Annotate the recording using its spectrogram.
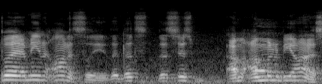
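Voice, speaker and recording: Music plays in the background and room echo is audible. A man speaks loudly at a very fast pace, with very wide pitch swings. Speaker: podcast co-host on painting. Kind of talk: casual chat. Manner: animated.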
